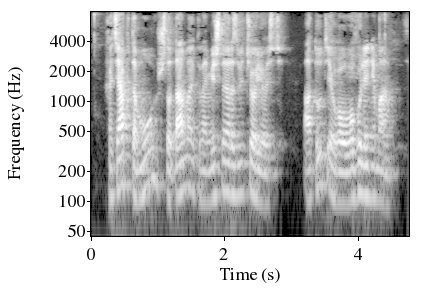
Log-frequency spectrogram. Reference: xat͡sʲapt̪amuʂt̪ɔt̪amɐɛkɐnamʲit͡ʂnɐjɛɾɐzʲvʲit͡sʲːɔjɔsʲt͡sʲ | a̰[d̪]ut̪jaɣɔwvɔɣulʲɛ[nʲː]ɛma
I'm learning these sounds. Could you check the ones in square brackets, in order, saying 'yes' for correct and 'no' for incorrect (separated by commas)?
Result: no, no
